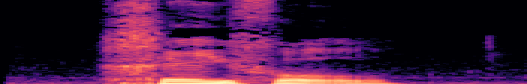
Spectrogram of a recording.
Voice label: "gevel", Dutch

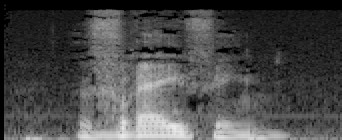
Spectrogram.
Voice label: "wrijving", Dutch

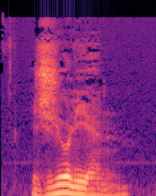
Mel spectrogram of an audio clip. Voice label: French

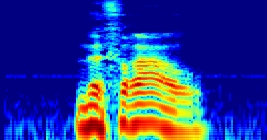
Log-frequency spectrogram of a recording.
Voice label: "mevrouw", Dutch

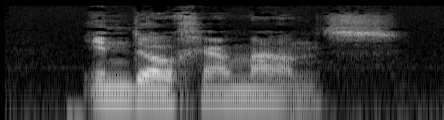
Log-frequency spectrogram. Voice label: Indo Germaans, Dutch

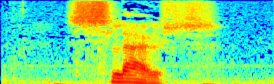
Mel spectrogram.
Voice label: "sluis", Dutch

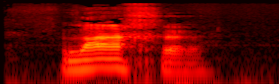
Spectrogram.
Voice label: "lager", Dutch

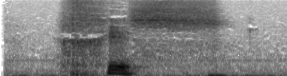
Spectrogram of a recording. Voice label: "gis", Dutch

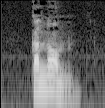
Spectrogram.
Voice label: "kanon", Dutch

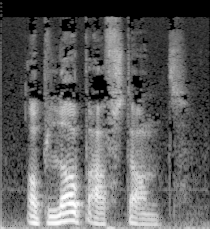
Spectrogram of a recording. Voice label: "oploopafstand", Dutch

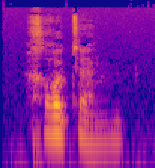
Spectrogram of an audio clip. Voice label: "groeten", Dutch

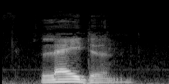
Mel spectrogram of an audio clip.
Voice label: "lijden", Dutch

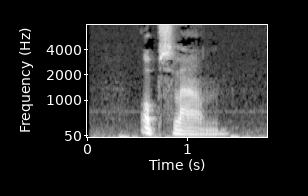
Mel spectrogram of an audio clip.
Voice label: "opslaan", Dutch

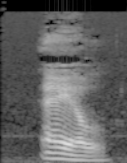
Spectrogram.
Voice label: "ijl", Dutch

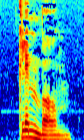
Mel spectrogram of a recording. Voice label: "klimboom", Dutch

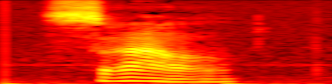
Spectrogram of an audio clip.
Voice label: "schraal", Dutch

